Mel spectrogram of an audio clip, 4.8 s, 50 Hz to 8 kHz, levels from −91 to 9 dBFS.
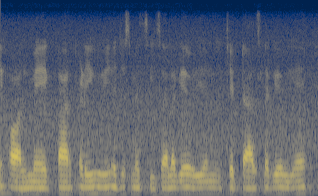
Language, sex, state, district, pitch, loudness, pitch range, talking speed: Hindi, male, Uttar Pradesh, Lalitpur, 95 Hz, -18 LUFS, 90-95 Hz, 200 wpm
